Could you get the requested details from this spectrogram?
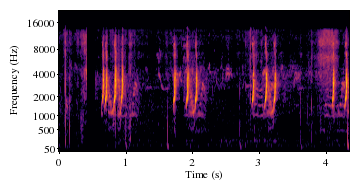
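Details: Quail calling on 31 March 2024, sharp high notes grouped in quick triplets, repeated about once a second with pauses between groups, over a faint background hiss.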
